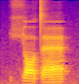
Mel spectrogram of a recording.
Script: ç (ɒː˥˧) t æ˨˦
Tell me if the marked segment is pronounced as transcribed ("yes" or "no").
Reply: yes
